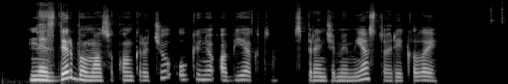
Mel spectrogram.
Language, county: Lithuanian, Utena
